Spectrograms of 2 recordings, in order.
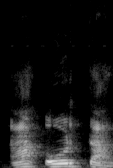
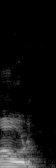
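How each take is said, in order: First: The first two vowels are in separate syllables. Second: The first two vowels merge into one syllable. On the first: The speaker calls it right. "siempre se forma un hiato" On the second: The speaker calls it wrong. "no, no aorta"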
